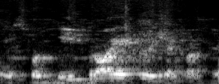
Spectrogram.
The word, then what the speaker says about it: de Broglie: तो French language के बारे में आप जानते होंगे कि वहाँ जो लिखते हैं वो पढ़ते नहीं है। तो यहाँ लिखा तो देखो डी ब्रॉगली है, स्पेलिंग अगर आप पढ़ोगे तो इट्स रिटन डी ब्रॉगली, पढ़ते इसको डी ब्रॉय इक्वेशन है।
